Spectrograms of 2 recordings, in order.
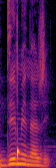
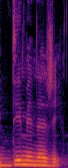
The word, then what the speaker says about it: déménager: Quelle est la différence entre emménager et déménager? Emménager, déménager. Déjà pour la prononciation c'est presque le même mot, il y a juste en, voyelle nasale, et dé qui fait la différence.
